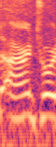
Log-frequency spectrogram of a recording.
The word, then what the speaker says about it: Arntor: Is that how you pronounce it? Arntor, yes.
